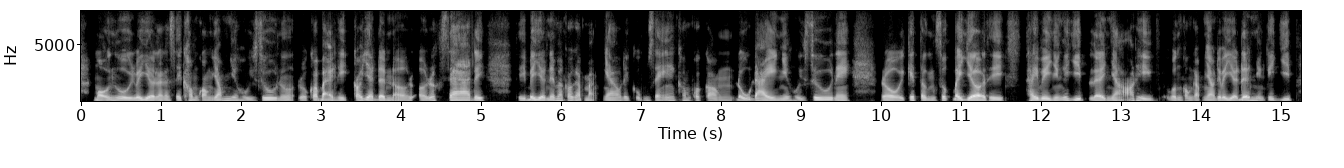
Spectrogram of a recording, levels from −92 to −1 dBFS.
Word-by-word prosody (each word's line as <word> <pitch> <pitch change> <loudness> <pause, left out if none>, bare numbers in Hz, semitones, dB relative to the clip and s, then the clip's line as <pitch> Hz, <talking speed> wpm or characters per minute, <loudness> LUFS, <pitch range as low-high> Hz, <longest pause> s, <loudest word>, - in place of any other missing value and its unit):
mỗi - - +1
người 110 -9 +1
bây 115 - +3
giờ 115 -3 +4
là 95 -1 -1
nó 120 - -4
sẽ 125 -1 -4
không 130 -2 -4
còn 100 -4 -3
giống 115 +7 0
như 145 -2 -3
hồi 105 -6 -8
xưa 125 +5 +2
nữa. 105 +4 -3
Rồi - - -4
có 135 - +2
bạn 90 - 0
thì 100 -4 -1
có - - +2
gia 145 -3 +3
đình 95 -6 +2
ở 100 +4 -2
ở 95 - -3
rất 160 - -1
xa 130 -2 +3
đi, 125 -1 +2 0.4
thì 110 - -1
bây 120 +3 +3
giờ 120 - +5
nếu 125 +3 +1
mà 165 - -1
có 160 -1 -3
gặp 145 - -2
mặt 100 -1 -5
nhau 130 +1 -2
thì 120 - -5
cũng 145 - -11
sẽ 145 - -3 0.2
không 150 -3 -9
có 165 - -5
còn 100 -3 -5
đủ - - 0
đầy 100 -6 +2
như 110 +3 -3
hồi 110 -5 -8
xưa 125 +4 +2
nè, 100 -4 +1 0.4
rồi 90 -2 +2
cái 160 - +2
tần 100 -1 -1
suất 160 +10 -1
bây 125 - +6
giờ 110 -6 +7
thì, 100 -3 +1 0.3
thay 120 +1 +3
vì 115 -3 +4
những 100 +5 -2
cái 145 - -1
dịp 110 -7 +1
lễ 100 0 +3
nhỏ 105 -9 -2 0.2
thì 105 - -1 0.2
vẫn 105 +7 -2
còn - - -5
gặp 105 0 -4
nhau 115 0 0
thì 115 - 0
bây 110 - +2
giờ 115 - +3
đến - - +4
những 125 - -5
cái 145 - -2
dịp, 100 -5 -2
115 Hz, 285 wpm, -25 LUFS, 100-130 Hz, 0.4 s, giờ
